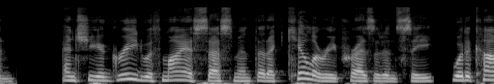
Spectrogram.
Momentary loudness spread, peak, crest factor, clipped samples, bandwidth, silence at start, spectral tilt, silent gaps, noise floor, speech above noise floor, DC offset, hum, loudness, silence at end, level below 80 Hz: 5 LU; -8 dBFS; 16 dB; under 0.1%; 15.5 kHz; 0 s; -5 dB/octave; none; -51 dBFS; 29 dB; under 0.1%; none; -24 LUFS; 0 s; -42 dBFS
